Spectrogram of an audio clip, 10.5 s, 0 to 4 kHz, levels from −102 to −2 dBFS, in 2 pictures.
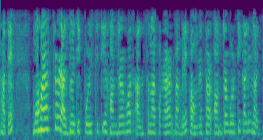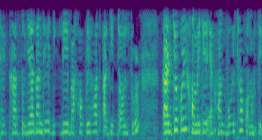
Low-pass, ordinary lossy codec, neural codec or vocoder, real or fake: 3.6 kHz; none; vocoder, 24 kHz, 100 mel bands, Vocos; fake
